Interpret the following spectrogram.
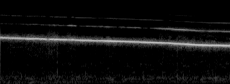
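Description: Cartoon-style falling whistle sound effect: one high tone gliding slowly downward, the sound of a dropped microphone falling.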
